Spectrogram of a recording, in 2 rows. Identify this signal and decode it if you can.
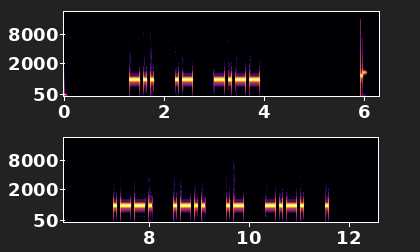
Morse code, heard as a keyed tone, about 17 wpm, spaced as for 12 wpm, 700 Hz. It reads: DAY PLACE
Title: 2x Character Spacing - Top 200 Words - 17wpm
